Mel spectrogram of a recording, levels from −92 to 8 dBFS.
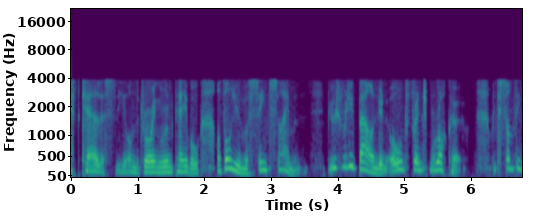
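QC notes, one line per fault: No faults; nothing above 4 kHz, as expected.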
